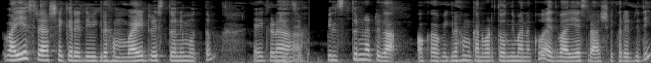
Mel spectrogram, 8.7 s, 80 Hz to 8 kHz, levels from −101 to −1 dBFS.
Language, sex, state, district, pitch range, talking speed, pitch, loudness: Telugu, female, Andhra Pradesh, Krishna, 185-210 Hz, 125 wpm, 190 Hz, -33 LUFS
